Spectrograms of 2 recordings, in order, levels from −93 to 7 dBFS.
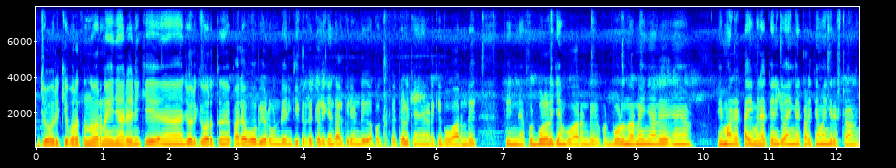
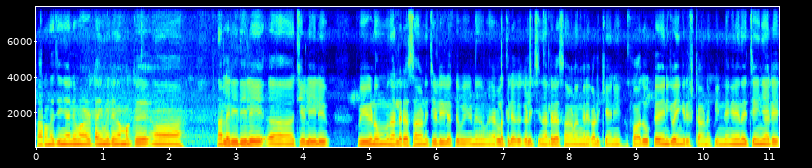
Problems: constant background noise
